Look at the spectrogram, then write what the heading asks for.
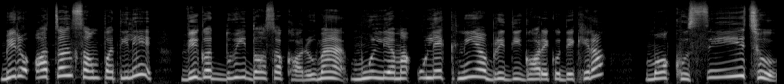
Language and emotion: Nepali, happy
